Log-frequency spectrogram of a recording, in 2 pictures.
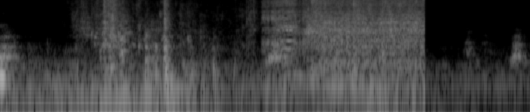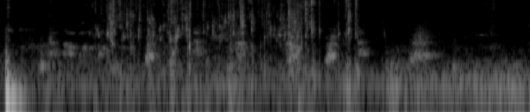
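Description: Water runs and splashes from a tap or container for about four seconds, loud and broadband, then gives way to quieter drips, small splashes and handling noises while preparing to wash the face before a cocoa face mask.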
